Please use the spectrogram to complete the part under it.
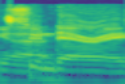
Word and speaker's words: Tsundere: Tsundere.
